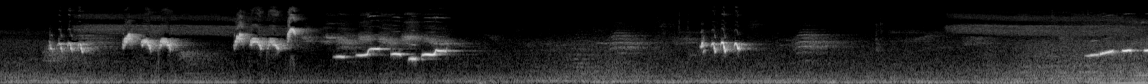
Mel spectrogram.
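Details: White-rumped shama afternoon lure song, aimed at making shamas sing more: short bursts of whistled and chattering phrases separated by long pauses, ending in a single rising whistle.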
